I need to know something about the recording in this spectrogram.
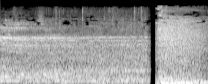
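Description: A young man shouts with excitement.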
